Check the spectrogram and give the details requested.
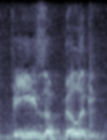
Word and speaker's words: feasibility: Feasibility. You see where they went right there? It's spelled with an S, sounds like a Z. Feasibility. Not fees.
